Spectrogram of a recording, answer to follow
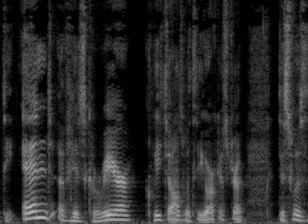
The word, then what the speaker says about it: Cluytens: And I picked Cluytens, Cluytens, the guy whose name I never pronounce right. Cluytens. One of you guys told me recently I was doing it right.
